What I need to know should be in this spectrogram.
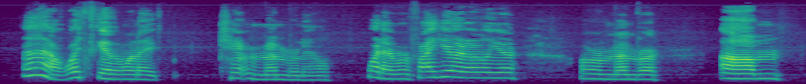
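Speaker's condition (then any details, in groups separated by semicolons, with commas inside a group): Cerebral palsy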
